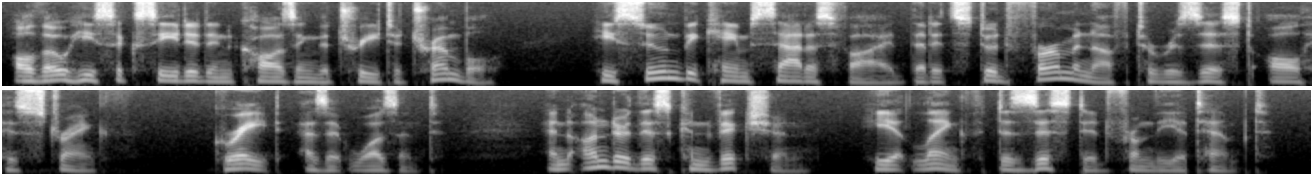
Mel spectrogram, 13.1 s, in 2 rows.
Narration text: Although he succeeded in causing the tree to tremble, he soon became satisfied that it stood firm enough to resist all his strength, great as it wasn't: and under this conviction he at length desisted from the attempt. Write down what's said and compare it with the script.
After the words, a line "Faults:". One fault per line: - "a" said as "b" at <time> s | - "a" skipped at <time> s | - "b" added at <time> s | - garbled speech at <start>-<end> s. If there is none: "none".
Although he succeeded in causing the tree to tremble, he soon became satisfied that it stood firm enough to resist all his strength, great as it wasn't: and under this conviction he at length desisted from the attempt.
Faults:
none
